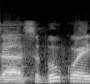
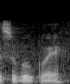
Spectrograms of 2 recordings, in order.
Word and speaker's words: Sobukwe: My name is Sobukwe Shakura, and I am spell it? Okay, S-O-B-U-K-W-E, like Mangalisa Sobukwe.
